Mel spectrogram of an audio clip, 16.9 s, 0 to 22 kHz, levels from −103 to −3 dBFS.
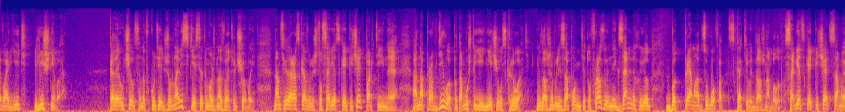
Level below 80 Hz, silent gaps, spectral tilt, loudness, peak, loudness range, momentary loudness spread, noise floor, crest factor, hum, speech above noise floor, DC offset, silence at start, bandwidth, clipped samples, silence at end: -44 dBFS; none; -6 dB/octave; -22 LUFS; -8 dBFS; 2 LU; 6 LU; -41 dBFS; 14 dB; none; 20 dB; under 0.1%; 0 s; 13.5 kHz; under 0.1%; 0 s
